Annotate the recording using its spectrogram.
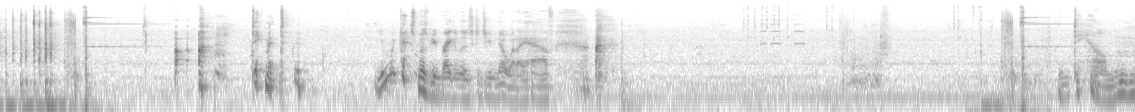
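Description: A cash register beeps.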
